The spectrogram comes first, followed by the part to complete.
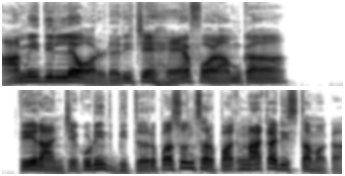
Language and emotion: Goan Konkani, disgusted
